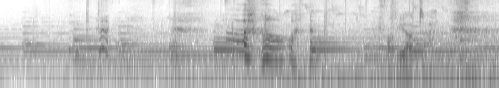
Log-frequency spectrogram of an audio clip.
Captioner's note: melodic piano music; Bess laughing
